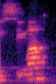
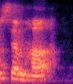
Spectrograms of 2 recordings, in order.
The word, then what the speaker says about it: Simha: I'm sorry if I mispronounced that. So I'm Simha. Hi, Simha. Hi, everyone. Hard. Okay. Eventually, somebody will figure it out. Just by Simha. Don't forget it. You say it like it's spelled.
